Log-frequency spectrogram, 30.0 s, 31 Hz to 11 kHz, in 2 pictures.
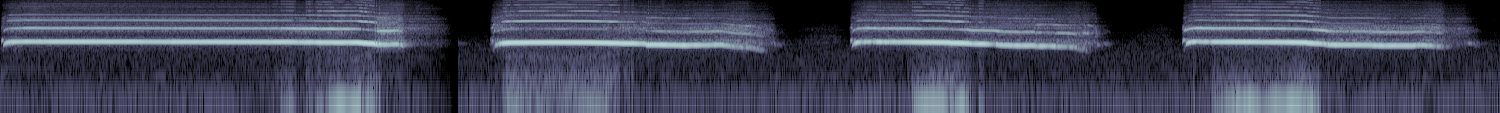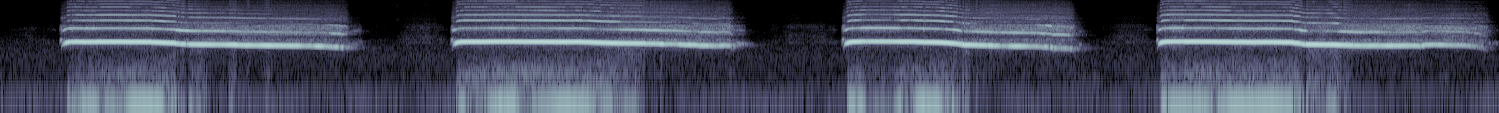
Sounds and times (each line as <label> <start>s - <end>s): recorder imitating a woman screaming 1.6s - 4.1s
recorder imitating a woman screaming 5.0s - 7.7s
recorder imitating a woman screaming 15.7s - 18.6s
recorder imitating a woman screaming 19.6s - 22.4s
recorder imitating a woman screaming 23.5s - 25.8s
recorder imitating a woman screaming 26.6s - 29.9s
